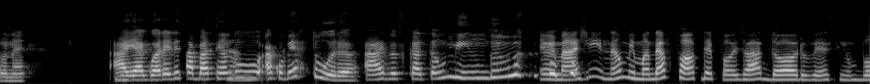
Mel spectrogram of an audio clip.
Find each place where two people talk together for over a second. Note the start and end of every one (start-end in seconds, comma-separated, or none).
none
